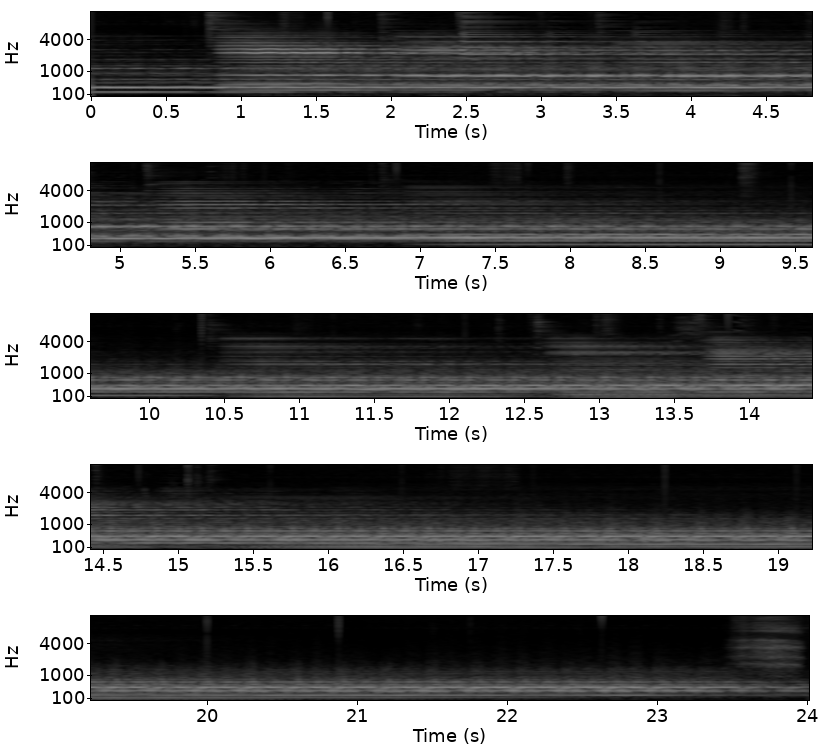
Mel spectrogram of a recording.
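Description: Baritone electric guitar played through stacked delay pedals: slow notes and chords repeat and pile up into a sustained wash, with the low notes changing several times. The Strymon El Capistan tape-style echo has its repeats set high, very close to self-oscillation. The Strymon DIG digital delay, with its repeats down and a shorter decay, adds a wide chorusing effect.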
